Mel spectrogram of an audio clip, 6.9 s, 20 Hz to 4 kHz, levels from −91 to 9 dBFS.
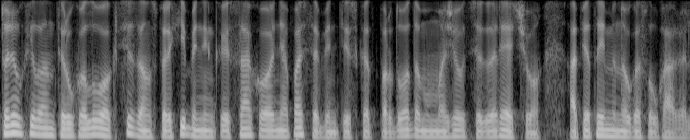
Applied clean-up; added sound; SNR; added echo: none; none; none; none.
